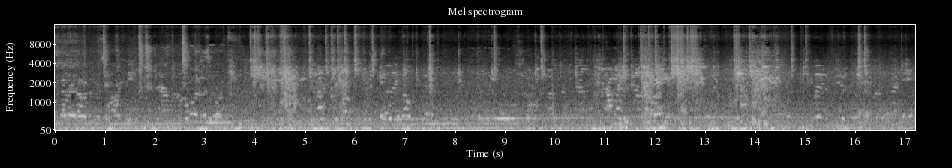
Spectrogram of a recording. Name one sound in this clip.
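A city bus engine rumbles low, heard from inside as the bus drives along.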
